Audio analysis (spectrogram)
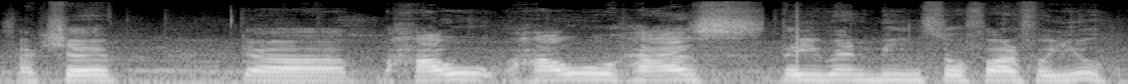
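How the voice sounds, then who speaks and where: A man's voice: sits high, steady tone, a little slow, a little hiss or hum. A man interviewing a guest conversationally, affirming and recapping points.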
